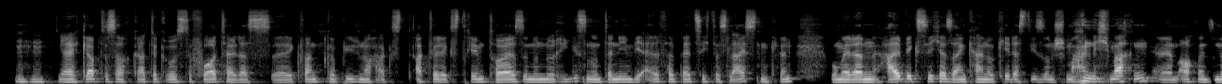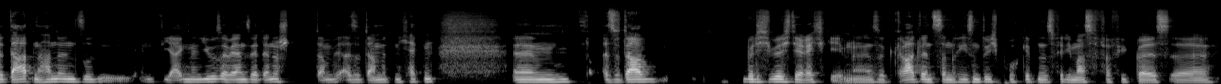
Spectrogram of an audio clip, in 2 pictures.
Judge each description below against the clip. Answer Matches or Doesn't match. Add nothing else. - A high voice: Doesn't match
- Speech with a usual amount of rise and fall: Doesn't match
